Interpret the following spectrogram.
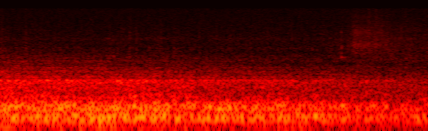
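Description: Steady low rumble of a running vehicle, easing off a little toward the end.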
